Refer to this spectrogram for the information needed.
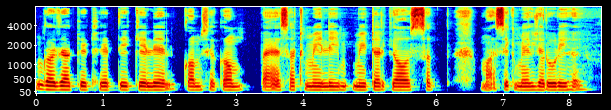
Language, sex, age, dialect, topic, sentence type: Magahi, male, 60-100, Western, agriculture, statement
